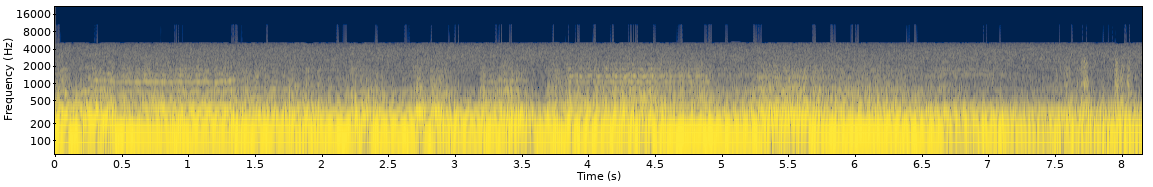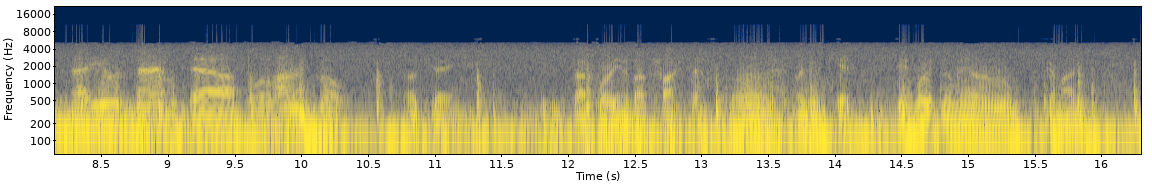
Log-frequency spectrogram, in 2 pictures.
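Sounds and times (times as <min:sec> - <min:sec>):
car engine running as the car is taken from a garage: 0:00.0 - 0:16.2
speech: 0:14.6 - 0:15.9.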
